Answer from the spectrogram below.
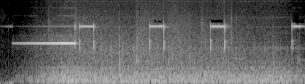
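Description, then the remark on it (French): A hospital patient monitor alarm beeps in a repeating pattern, a long tone followed by four sets of short, evenly spaced double beeps, clear over a low background rumble; the monitor's alarm limits have been lowered. “Je baisse les limites des alarmes du scope en espérant que son état s'améliore spontanément.”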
